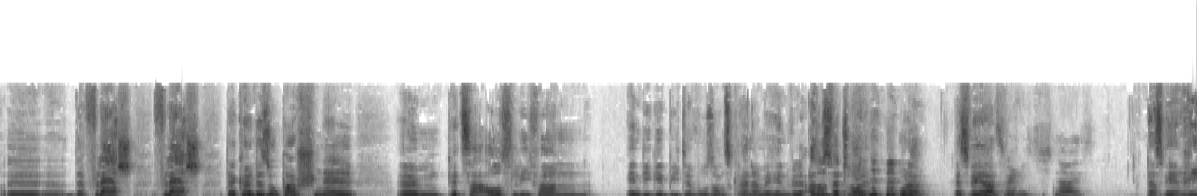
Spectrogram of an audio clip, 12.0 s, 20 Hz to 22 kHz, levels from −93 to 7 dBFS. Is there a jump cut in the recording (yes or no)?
yes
